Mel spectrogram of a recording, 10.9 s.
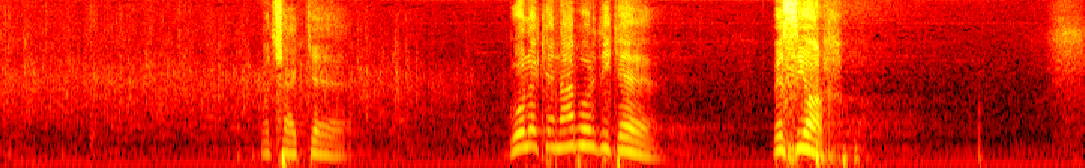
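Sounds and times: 
audience applause: 0.0s - 5.3s
speech: 2.6s - 3.6s, 5.1s - 6.6s, 7.7s - 8.4s.

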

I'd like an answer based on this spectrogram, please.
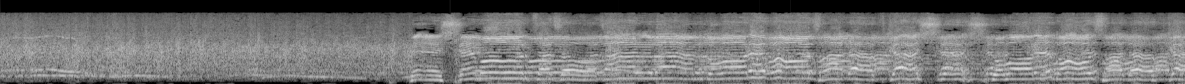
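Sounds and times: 
audience clapping at a live singing event: 0.0s - 5.5s
speech: 4.1s - 11.8s.

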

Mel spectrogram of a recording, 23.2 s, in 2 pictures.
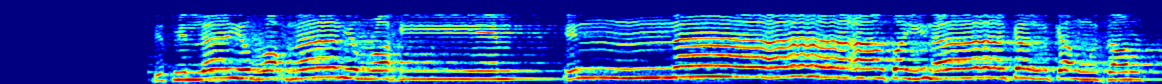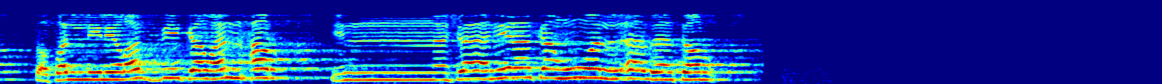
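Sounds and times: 
Quran recitation: 1.5s - 19.3s.

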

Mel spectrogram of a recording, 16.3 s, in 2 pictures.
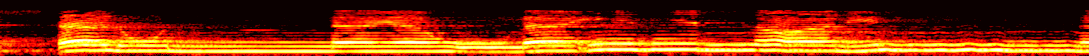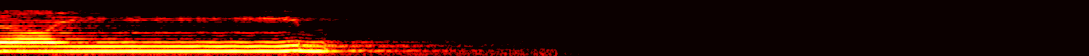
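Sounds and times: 
mujawwad Quran recitation: 0.0s - 11.1s.

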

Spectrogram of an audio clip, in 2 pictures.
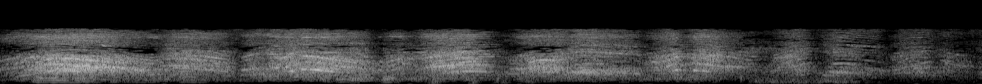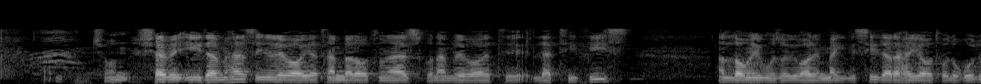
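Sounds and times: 
congregation reciting salawat aloud in unison: 0.0s - 9.8s
speech: 11.4s - 16.2s, 17.0s - 19.6s.

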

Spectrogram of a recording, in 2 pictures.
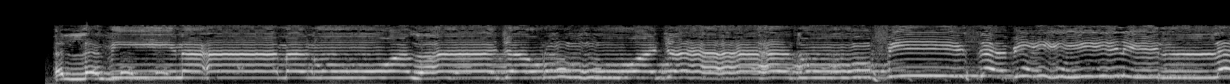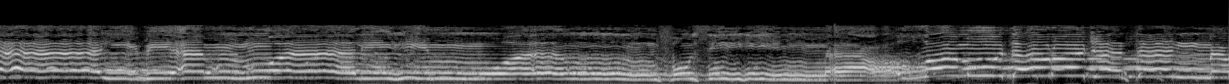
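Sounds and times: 
recitation of a verse: 0.5s - 24.5s.

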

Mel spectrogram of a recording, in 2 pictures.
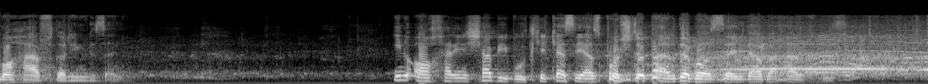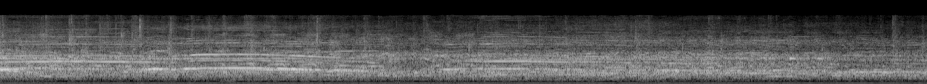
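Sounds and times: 
speech: 0.0s - 1.4s, 3.9s - 8.5s
crowd shouting: 6.5s - 18.5s.

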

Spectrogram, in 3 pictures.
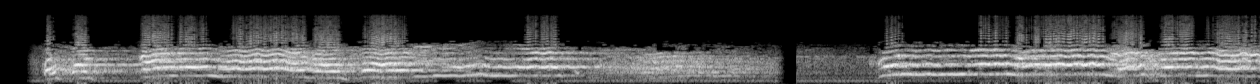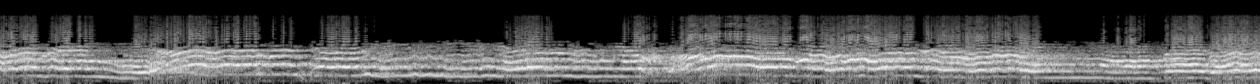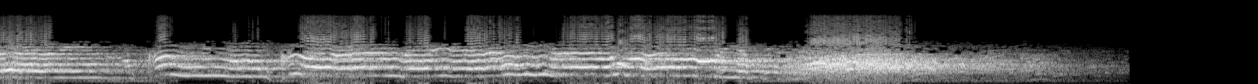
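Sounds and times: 
recitation of a beautiful passage from a surah: 0.3s - 36.5s.

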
